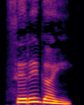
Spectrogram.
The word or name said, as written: ಸೆರೆಗೈ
